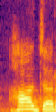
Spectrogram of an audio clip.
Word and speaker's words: हाजरा: अच्छा, इनका नाम भी बड़ा सुभान अल्लाह, हाजर भी आया है जी, यानी हिजरत करने वाली। अच्छा, आजर भी आया है, और मल्टीपल प्रोनाउंसिएशंस उनके किरदार को, उनकी सीरत को और नुमायाँ करती हैं।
